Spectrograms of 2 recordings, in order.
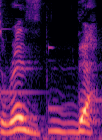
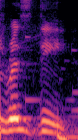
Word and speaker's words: RISD: I thought it was RISD, but it's RISD. So during the event, I asked the person who worked for the event where RISD was, and he pointed at the Rochester Institute of Technology. You see, I pronounced RISD. Like RIT. And RIT is the acronym for the Rochester School.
